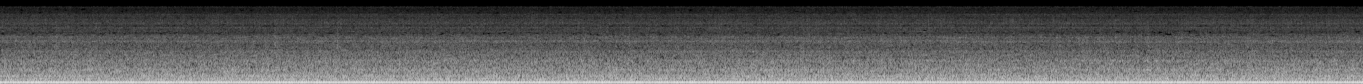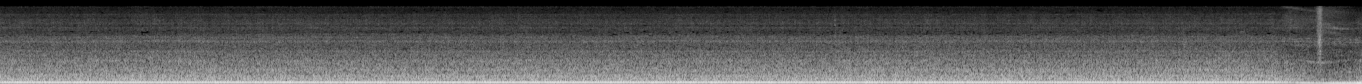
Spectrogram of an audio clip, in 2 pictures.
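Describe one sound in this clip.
A drilling rig's engine roars loudly and steadily, close by.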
